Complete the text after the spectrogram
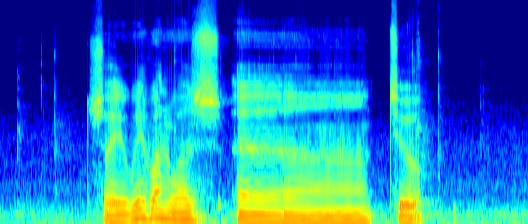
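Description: A man speaks close to a microphone, with drawn-out, sing-song vowels.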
